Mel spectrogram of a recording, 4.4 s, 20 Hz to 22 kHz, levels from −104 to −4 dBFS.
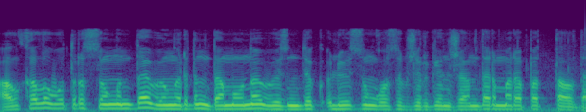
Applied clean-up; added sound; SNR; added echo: none; none; none; none.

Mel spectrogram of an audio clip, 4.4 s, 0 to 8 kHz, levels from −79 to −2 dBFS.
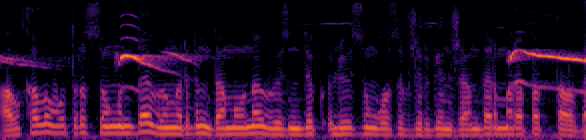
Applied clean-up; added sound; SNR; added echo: none; Bird; 1 dB; none.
